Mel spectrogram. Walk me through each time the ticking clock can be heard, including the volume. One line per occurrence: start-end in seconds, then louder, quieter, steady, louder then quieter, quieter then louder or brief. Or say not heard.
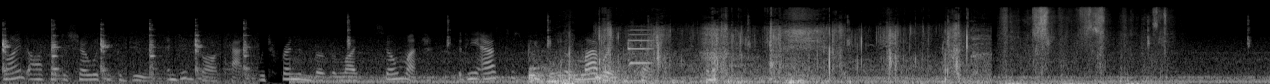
0.0-12.6 steady.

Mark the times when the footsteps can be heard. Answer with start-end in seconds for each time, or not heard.
5.2-11.9.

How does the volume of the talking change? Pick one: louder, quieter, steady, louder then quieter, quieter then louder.
louder.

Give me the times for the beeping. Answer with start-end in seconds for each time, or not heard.
5.2-6.6.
